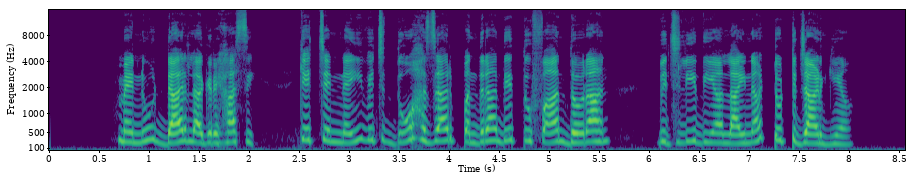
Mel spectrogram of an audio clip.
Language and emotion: Punjabi, fearful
